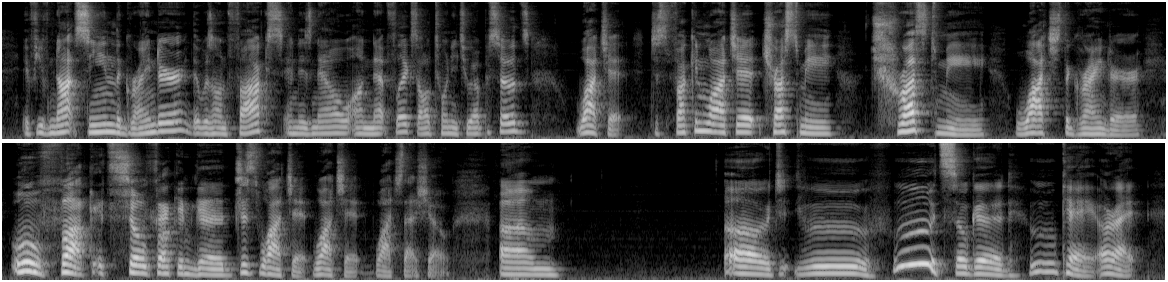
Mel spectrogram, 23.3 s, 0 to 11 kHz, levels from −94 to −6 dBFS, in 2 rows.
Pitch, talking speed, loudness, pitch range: 155 Hz, 145 wpm, -31 LUFS, 140-180 Hz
